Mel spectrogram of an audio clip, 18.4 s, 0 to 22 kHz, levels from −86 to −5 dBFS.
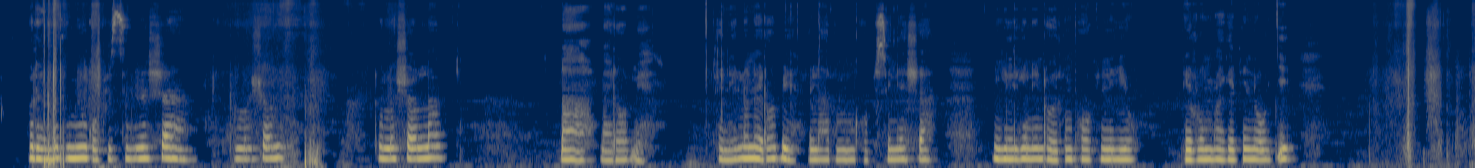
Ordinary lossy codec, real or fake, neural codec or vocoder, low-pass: none; fake; vocoder, 44.1 kHz, 128 mel bands every 512 samples, BigVGAN v2; none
